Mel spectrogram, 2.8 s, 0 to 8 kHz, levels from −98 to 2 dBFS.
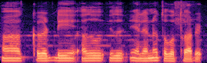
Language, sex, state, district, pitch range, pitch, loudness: Kannada, male, Karnataka, Bidar, 115-120 Hz, 115 Hz, -16 LUFS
